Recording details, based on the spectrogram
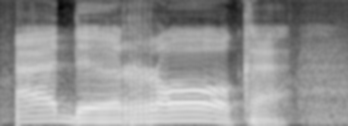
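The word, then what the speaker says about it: أَدْرَاكَ: Yang A salah karena apa? Karena huruf r-nya getarannya berlebihan. Adroka. Yang B salah karena mulutnya monyong walaupun getarannya udah oke. Adroka yang C terhindar dari dua kesalahan tadi.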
